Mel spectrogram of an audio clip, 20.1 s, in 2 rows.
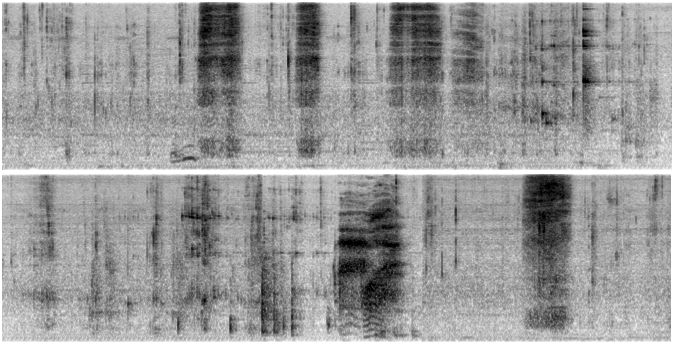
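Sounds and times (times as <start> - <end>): glass mugs clinking: 7.8 - 9.8, 11.4 - 15.1
noodles slurped: 17.9 - 20.0.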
